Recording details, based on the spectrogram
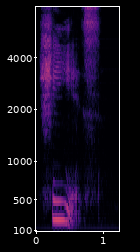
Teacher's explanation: there is a semi-vowel, y, that links the vowel at the end of she to the vowel at the beginning of is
